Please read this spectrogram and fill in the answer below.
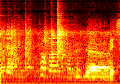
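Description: A knife working along a length of Arundo donax cane, clicking and scraping as it shaves off the knobs that would catch an edge, with one sharp click about a second in.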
